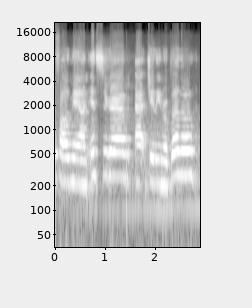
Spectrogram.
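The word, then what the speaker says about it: Jaeleen Robledo: So nothing official yet, but you can follow me on Instagram at Jaylene Robledo. It's spelled JAELEEN.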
